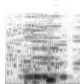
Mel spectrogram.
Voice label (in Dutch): vrouwenstem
